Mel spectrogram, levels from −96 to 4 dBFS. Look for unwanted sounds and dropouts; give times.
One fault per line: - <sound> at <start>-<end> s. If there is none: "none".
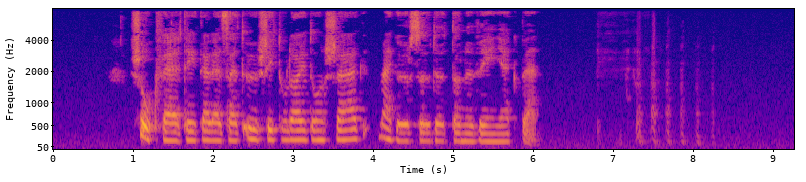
- laugh at 6.8-8.3 s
